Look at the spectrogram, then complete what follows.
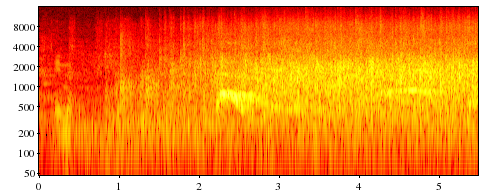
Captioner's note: applause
